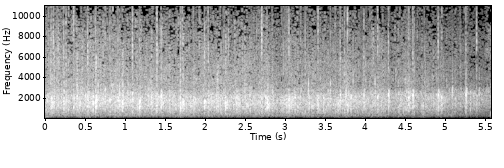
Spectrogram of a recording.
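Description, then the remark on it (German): An audience applauds God at a morning church service, a dense wash of many hands clapping at a constant, fairly loud level throughout, with no voices standing out. “Komm, wir geben ihm nochmal einen richtigen Applaus heute Morgen.”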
